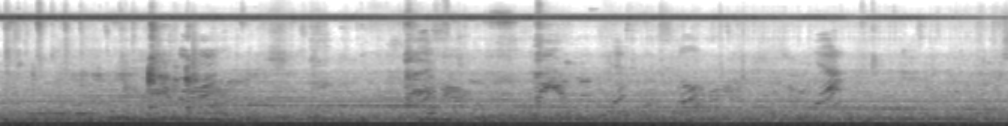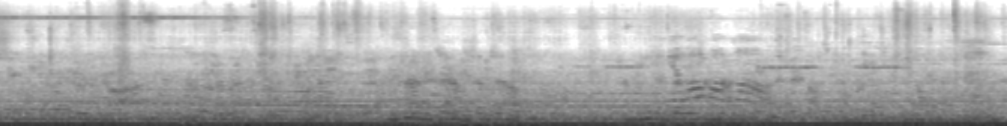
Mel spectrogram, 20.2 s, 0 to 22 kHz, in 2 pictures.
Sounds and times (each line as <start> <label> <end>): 0.0 train 20.1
